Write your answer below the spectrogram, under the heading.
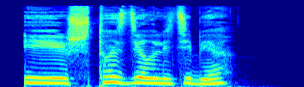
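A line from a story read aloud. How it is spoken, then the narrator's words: Muffled, breathless question. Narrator (Russian): глухо спросила она, пытаясь дышать глубже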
